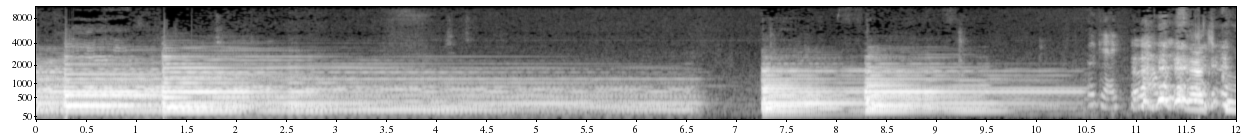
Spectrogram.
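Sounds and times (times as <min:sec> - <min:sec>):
grand piano chords: 0:00.0 - 0:10.6.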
